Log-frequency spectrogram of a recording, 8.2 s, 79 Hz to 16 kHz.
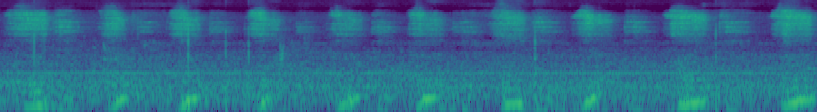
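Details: Hazel, a sleeping puppy, snores like an old man: a low rumbling inhale-exhale cycle repeated steadily, about every 0.8 seconds, with soft airy hiss on each breath and a faint room hum underneath.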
